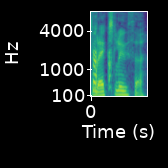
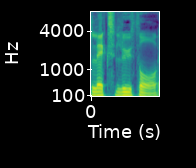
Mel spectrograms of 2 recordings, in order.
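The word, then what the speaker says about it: Lex Luthor: he's he's handsome now yeah nichas now he's Lex Luther yeah please it's pronounced Lex luor sorry sorry it is it is an o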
